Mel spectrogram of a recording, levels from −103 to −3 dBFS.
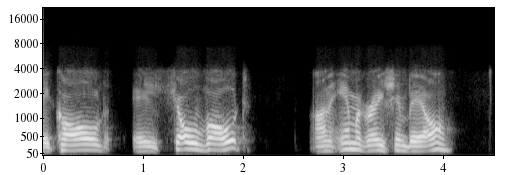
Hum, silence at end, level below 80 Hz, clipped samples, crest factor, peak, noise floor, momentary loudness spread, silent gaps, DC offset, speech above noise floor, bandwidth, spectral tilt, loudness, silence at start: none; 0.45 s; -68 dBFS; under 0.1%; 14 dB; -6 dBFS; -88 dBFS; 11 LU; none; under 0.1%; 69 dB; 4.2 kHz; -11 dB/octave; -20 LUFS; 0 s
